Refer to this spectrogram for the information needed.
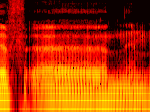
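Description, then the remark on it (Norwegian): A small boy who is about to be put to bed whines and fusses in the background in one drawn-out, moaning cry that wavers in pitch, fairly clear, with no other talking over it. “hvis du hører noe barn i bakgrunnen her, så er det en eh, liten en som skal legge seg. Han er litt sur, uh, men uh, så bare beklager det.”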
